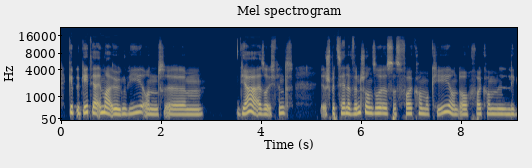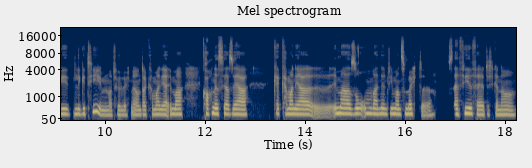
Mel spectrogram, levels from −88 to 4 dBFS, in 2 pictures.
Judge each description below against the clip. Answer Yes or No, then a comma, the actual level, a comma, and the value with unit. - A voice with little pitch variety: Yes, narrow, 2.2 semitones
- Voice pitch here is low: No, high, 190 Hz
